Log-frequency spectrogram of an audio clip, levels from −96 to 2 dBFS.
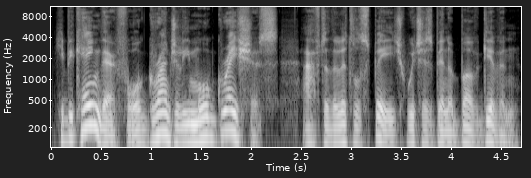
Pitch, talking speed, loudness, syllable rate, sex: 110 Hz, 190 wpm, -18 LUFS, 6.4 syllables/s, male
